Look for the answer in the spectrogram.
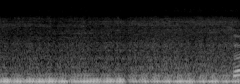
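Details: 2010 Honda CBR600RR after new starter relay solenoid, new battery and oil change, warming up after start: steady, even idle with a smooth mid-pitched drone and no knocks or misses; running normally.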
